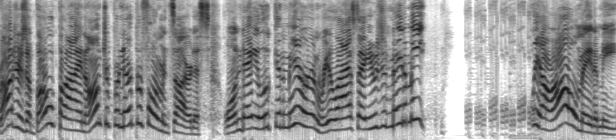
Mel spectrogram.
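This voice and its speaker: A woman puts on a character voice in a Southern accent with a high pitch. She speaks at a moderate pace with very wide pitch swings. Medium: virtual streamer.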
